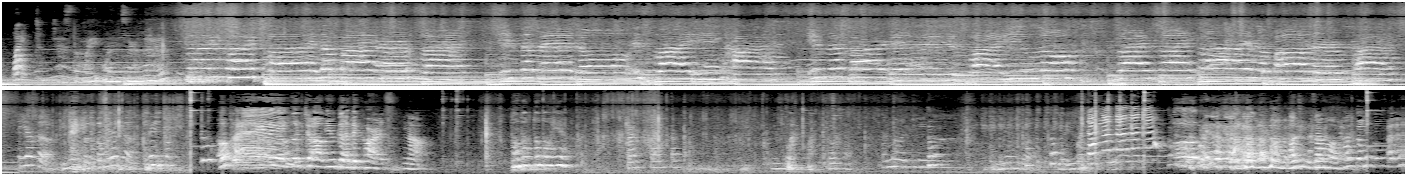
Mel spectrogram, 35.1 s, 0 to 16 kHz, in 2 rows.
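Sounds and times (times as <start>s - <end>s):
instrumental backing with bass: 0.0s - 17.8s
children singing: 2.2s - 17.6s.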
